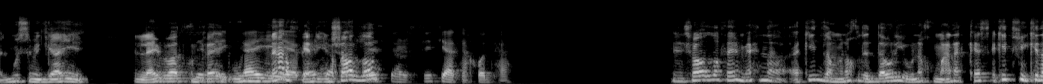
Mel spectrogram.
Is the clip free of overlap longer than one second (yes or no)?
no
